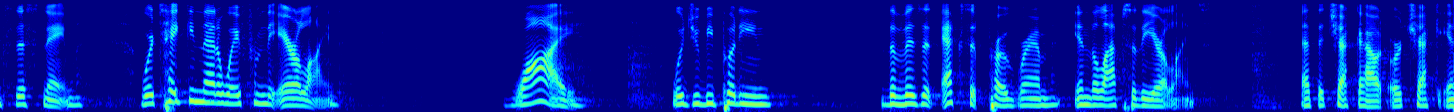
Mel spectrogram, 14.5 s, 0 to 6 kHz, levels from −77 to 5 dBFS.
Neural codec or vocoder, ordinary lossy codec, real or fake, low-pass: none; Opus, 64 kbps; real; 5.4 kHz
